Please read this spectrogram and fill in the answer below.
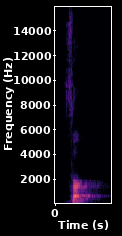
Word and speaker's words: for: There's a big difference between for and fur.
